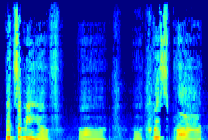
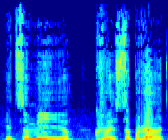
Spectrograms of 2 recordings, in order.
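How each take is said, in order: First: The put-on voice is pitched high. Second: The put-on voice is pitched lower.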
